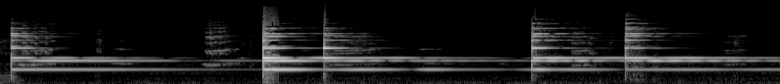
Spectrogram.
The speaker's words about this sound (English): That is nice. That is a nice clang. That's one of the better bells I've ever had in here for a ring.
